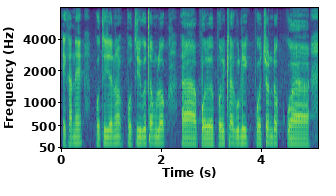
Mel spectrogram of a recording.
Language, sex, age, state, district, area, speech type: Bengali, male, 30-45, West Bengal, Paschim Bardhaman, urban, spontaneous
